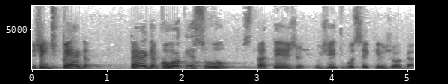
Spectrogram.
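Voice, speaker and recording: A man speaks at a fairly slow pace in a high pitch. His pitch swings very widely. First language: English (speaking Portuguese). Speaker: professional basketball player. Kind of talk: casual chat.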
